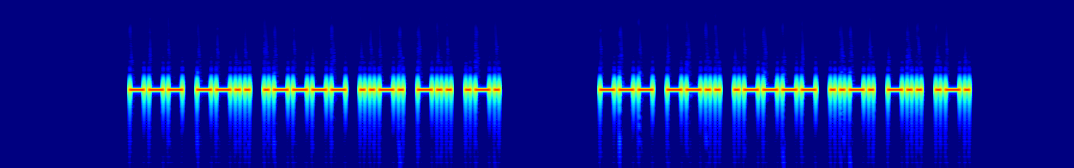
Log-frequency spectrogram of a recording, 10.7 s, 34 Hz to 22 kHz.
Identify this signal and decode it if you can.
Morse code, heard as a keyed tone, about 25 wpm, 700 Hz. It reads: OZ1FDR OZ1FDR
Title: DXCC-100 Call Signs - 6 Characters - Repeated 2x - 25wpm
